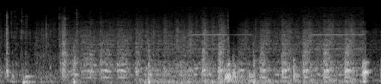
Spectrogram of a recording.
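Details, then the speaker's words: 2009 Toyota Matrix 1.8L: the no-crank was fixed by a new fuse after an ECM had already been replaced. Now uneven starter churning in loose bursts that never catches; the engine cranks but won't start, and fuel is to be checked next. "okay so this is what they're talking about now just keep on cranking but at least we fix uh one problem you know the knock rank and now the car just crank but not start one more time okay so now we got crank no start"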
